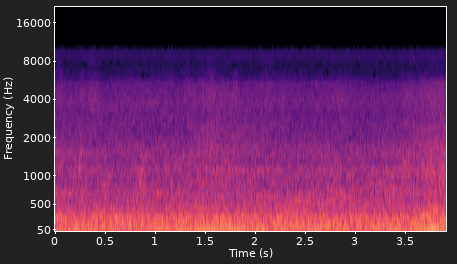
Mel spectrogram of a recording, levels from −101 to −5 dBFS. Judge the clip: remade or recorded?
recorded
